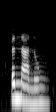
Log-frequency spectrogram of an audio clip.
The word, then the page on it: d' Bennannùng: Bas-Rhin; Herrlisheim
